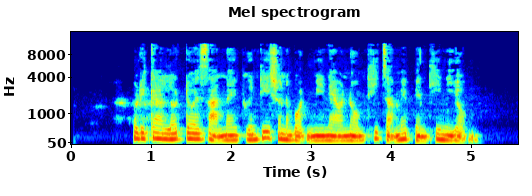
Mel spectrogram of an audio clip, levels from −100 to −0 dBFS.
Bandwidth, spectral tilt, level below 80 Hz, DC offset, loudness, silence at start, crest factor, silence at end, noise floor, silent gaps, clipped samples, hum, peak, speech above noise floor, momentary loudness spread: 11.5 kHz; -6.5 dB/octave; -54 dBFS; under 0.1%; -21 LUFS; 0.6 s; 14 dB; 0.5 s; -70 dBFS; none; under 0.1%; none; -8 dBFS; 50 dB; 7 LU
